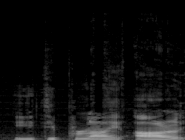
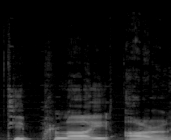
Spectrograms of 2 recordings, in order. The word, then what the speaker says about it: dplyr: 그런 불편함을 느꼈던 사람들이 2d 플라이 r 이라고 제가 지금 딥 플라이 r 이라고 읽었는데요 d 플라이 알이 라고 하는 이 패키지를 만들었습니다 그래서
